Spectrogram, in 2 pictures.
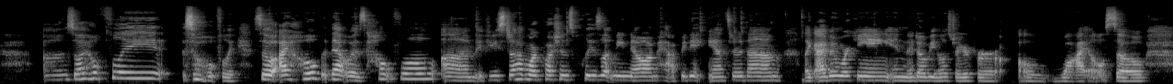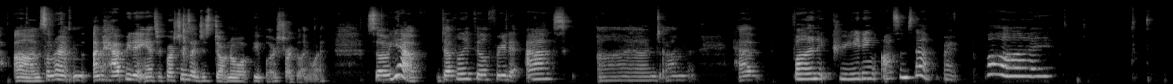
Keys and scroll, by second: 8.0 super+-, 15.5 super+-.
